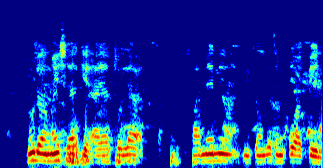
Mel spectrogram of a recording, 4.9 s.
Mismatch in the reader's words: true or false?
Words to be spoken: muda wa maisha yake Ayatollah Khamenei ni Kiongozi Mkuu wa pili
false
